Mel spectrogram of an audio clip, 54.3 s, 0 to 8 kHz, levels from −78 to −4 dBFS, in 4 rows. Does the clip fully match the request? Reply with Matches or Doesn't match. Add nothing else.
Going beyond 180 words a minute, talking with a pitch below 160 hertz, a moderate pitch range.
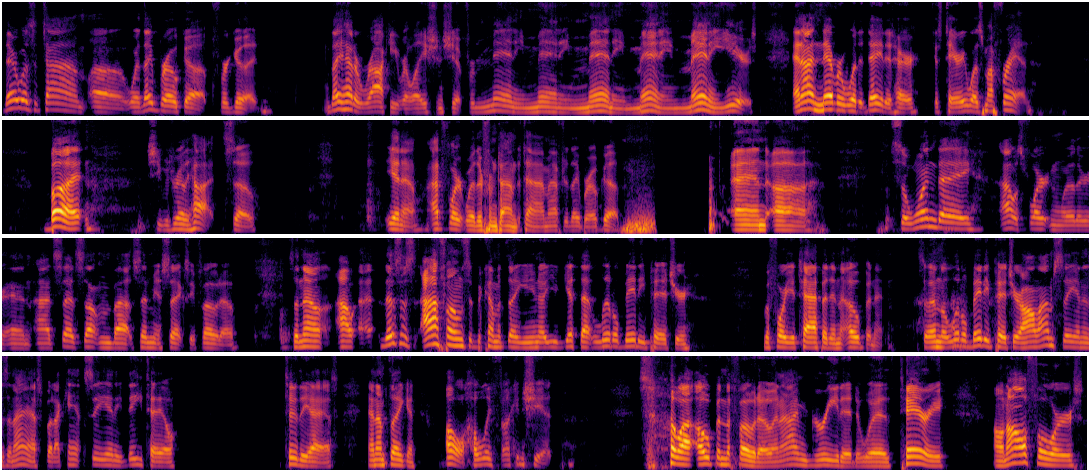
Doesn't match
